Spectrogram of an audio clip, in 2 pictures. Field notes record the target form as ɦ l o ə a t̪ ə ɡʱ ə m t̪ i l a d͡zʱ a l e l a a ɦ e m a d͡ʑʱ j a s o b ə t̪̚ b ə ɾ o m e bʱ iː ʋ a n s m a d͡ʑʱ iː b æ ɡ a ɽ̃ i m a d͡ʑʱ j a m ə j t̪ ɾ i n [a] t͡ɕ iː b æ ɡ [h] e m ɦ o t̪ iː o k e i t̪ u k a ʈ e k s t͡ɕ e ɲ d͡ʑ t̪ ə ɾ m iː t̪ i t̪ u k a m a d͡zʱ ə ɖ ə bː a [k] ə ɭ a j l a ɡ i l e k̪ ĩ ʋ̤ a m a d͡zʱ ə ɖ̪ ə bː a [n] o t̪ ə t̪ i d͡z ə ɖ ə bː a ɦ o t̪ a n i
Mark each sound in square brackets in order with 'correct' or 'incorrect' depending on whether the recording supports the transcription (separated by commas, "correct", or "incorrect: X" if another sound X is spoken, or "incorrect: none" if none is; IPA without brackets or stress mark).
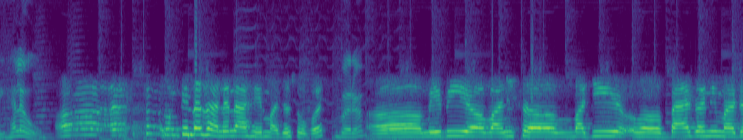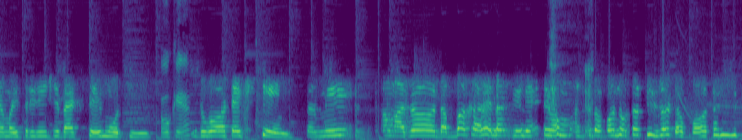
incorrect: i, incorrect: s, correct, correct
